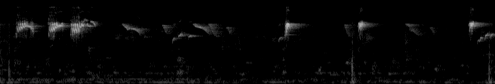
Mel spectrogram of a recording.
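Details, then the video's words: Spiderhunter (sogok ontong), recorded as a lure call: sharp, high chirps and short downslurred notes, some in quick clusters near the start, then single loud notes spaced about a second apart, over faint low background hum. "Suara Pancingan Burung SogokOntong"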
